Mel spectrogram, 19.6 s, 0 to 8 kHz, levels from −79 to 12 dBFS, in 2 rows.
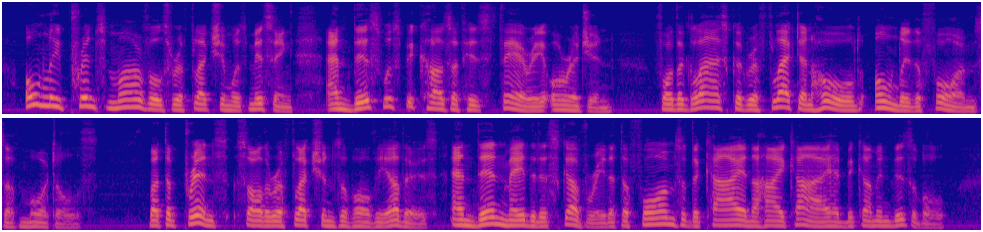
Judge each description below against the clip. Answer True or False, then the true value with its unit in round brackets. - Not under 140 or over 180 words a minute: True (165 wpm)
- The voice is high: False (130 Hz)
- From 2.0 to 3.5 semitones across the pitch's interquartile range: False (4.5 semitones)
